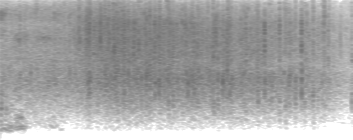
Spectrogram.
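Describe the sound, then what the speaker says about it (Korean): A church congregation at a Sunday worship service claps together in a sustained, fairly soft burst of applause heard from a distance, swelling slightly in the middle before tapering off. "이거 박수 치라."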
